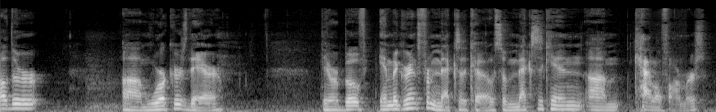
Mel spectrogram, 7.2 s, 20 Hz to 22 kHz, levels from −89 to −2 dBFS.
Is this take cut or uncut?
uncut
